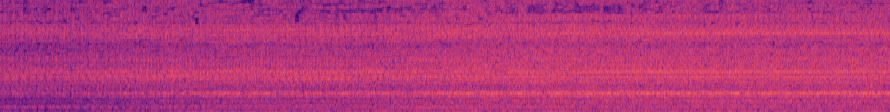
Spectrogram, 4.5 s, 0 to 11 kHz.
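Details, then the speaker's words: 2013 Toyota Highlander 2WD, 117,000 miles: cabin heater/AC fan at raised speed whooshes with rapid, uneven clicking from the failing blower motor behind the passenger footwell, due for replacement. "speed obviously all of you experts you know immediately what it is it's a typical for Tota vehicle vehicles and Honda vehicles the blower motor is failing and it starts clicking like this and it's time to get rid of it replace it with a new one"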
